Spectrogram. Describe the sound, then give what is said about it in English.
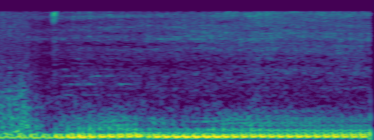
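A loud motorbike engine roars past with a steady, throaty rumble at Comic-Con, sustained throughout as it passes, with no talking over it. “Loud motorbike going past.”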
